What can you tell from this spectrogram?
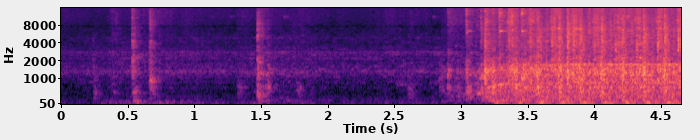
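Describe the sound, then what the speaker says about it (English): A few soft clicks and handling taps come first, then a sewing machine starts a straight stitch through book-page paper pockets, running as a loud, rapid, steady mechanical rattle to the end. "let's put this over here to sew"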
